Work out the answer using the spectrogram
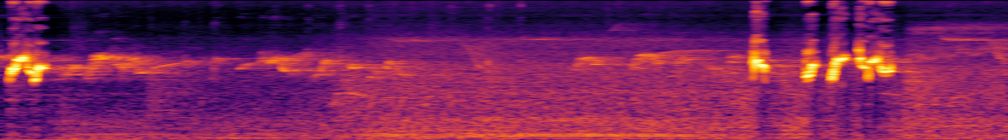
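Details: Red-whiskered bulbul used as a song tutor, noted for clean phrasing: a short chirp at the start, then a ringing run of four quick warbled notes near the end over faint background birdsong.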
